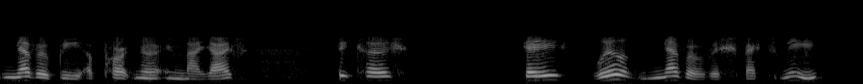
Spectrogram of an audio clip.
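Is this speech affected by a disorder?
Yes: tongue cancer; stage 4 tongue cancer, chronic sore throat, 3/4 tongue removed by dr. Oxford, second surgery; after surgery could not speak or swallow, feeding tube, now speaks pretty clearly.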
